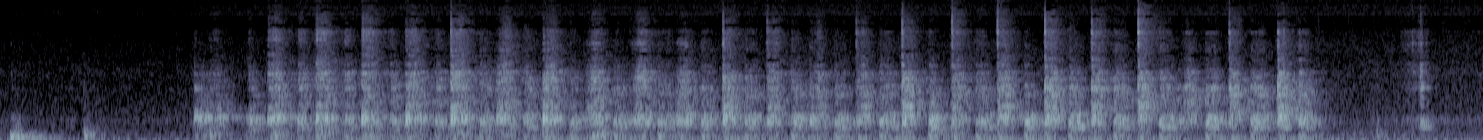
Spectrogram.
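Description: Blue felt-tip marker scratching across paper in quick back-and-forth strokes as it draws a zigzag line, a fast, even rhythm that starts about a second in and stops shortly before the end. A soft thump comes right at the start.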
